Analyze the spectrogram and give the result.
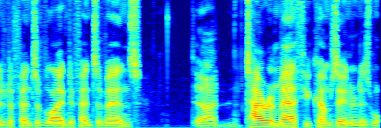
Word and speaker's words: Tyrann: and they say you're supposed to say it like Byron, but it's with a T. That's what Google says, so his name is now Tyrann.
